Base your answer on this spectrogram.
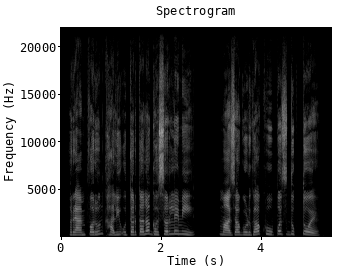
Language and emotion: Marathi, sad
